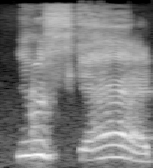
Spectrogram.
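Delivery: half-managed British accent. Speaker retelling a story, trying a British accent he can only partly do: attempted British accent. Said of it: "I can do some of it".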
